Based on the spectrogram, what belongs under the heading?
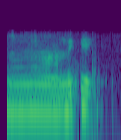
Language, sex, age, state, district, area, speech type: Telugu, female, 18-30, Andhra Pradesh, Nellore, urban, conversation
